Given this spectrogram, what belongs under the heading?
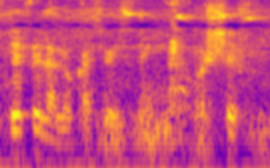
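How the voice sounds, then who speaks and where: Male cattle herder, field interview, halting speech, loud outdoor noise. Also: medium pitch. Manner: hesitant, repeating words.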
